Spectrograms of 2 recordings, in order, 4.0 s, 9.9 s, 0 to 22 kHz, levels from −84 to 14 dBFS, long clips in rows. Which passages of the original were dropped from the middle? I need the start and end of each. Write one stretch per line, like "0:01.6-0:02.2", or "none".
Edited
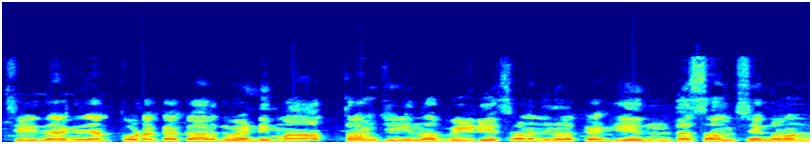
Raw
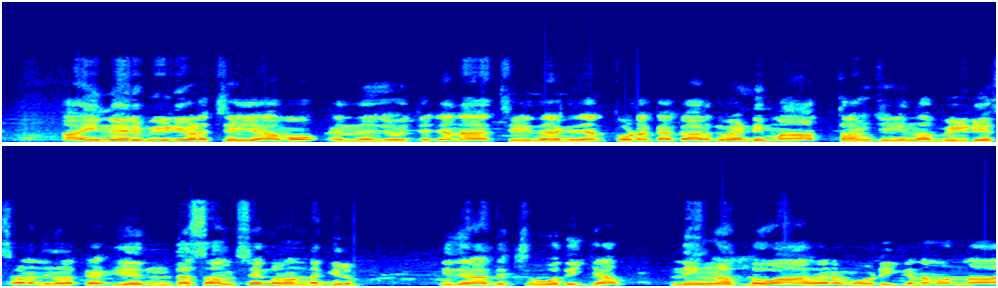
none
